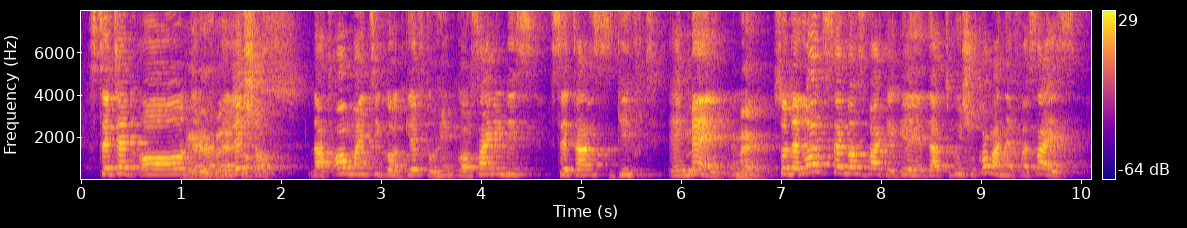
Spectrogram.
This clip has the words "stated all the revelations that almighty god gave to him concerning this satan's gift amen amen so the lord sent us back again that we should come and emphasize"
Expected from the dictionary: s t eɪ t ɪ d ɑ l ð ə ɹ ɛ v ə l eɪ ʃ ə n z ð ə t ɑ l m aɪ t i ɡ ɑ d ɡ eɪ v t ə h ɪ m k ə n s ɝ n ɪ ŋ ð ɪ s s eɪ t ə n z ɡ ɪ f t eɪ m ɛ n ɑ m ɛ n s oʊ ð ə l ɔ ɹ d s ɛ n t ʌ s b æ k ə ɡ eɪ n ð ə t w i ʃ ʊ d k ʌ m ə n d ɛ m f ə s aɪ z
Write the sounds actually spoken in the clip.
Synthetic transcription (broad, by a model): s t eɪ t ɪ d ɑ l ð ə ɹ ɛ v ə l eɪ ʃ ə n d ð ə t ɑ l m aɪ t i ɡ ɑ d ɡ eɪ v t ə h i m k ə n s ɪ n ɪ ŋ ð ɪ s s eɪ t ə n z ɡ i f t eɪ m ɛ n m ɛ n s oʊ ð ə l ɔ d s ɛ n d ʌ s b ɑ k ə ɡ eɪ n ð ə t w i ʃ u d k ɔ m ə n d ɛ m f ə s aɪ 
